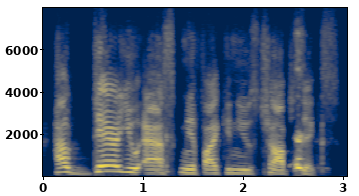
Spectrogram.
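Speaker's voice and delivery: angry outburst. Retelling being asked about chopsticks in Japan: imitating own angry outburst. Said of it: "But I would get very angry".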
